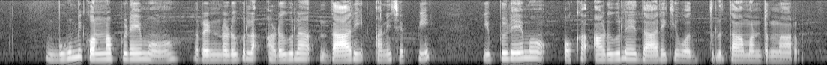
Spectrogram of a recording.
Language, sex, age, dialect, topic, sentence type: Telugu, male, 31-35, Central/Coastal, agriculture, statement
